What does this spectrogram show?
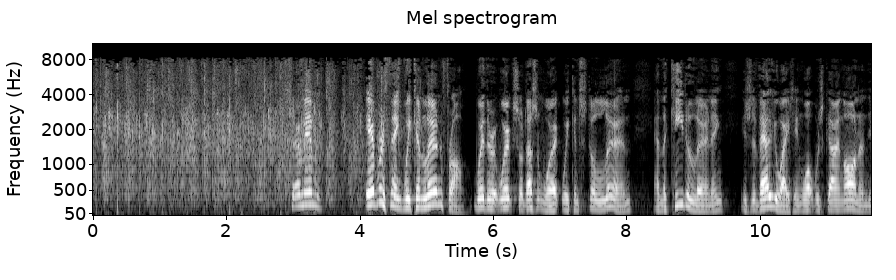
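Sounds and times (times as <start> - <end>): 
audience applause: 0.0 - 5.1
speech: 3.0 - 11.6.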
